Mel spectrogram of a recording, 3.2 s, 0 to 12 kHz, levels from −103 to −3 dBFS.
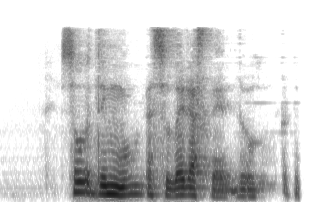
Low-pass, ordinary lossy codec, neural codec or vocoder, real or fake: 7.2 kHz; AAC, 48 kbps; codec, 16 kHz, 0.5 kbps, FunCodec, trained on LibriTTS, 25 frames a second; fake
